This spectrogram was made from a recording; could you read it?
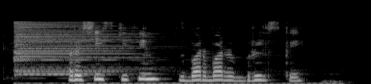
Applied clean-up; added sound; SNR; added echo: classical method log-MMSE.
